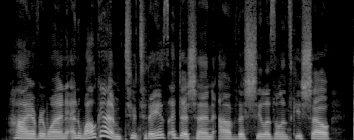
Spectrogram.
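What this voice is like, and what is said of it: Hoarse, sick-sounding voice. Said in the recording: “my voice is not 100% ... scratchy throat ... do bear with this voice ... you sound like Tony Curtis on a ventilator”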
